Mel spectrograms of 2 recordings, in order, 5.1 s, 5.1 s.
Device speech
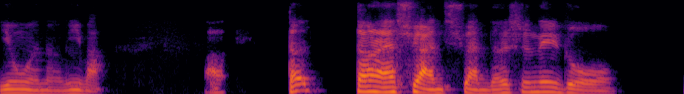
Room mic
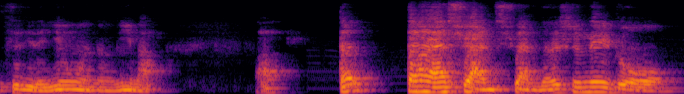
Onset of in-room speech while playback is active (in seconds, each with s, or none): none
